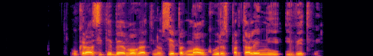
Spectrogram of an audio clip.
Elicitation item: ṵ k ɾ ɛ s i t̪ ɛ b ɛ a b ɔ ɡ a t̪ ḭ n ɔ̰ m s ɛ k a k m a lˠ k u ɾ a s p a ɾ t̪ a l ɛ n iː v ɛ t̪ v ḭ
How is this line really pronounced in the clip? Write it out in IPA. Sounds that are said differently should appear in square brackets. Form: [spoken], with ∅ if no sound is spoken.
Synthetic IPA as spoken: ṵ k ɾ [a] s i t̪ ɛ b ɛ a b ɔ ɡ a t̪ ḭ n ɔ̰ [∅] s ɛ [p] a k m a lˠ k u ɾ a s p a ɾ t̪ a l ɛ n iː v ɛ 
